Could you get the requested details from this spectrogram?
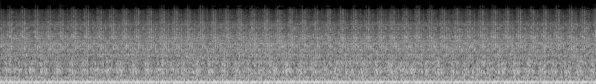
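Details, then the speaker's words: VW Jetta cold start after a clutch job: loud, rough warm-up idle with steady light tapping of about two to three per second from fresh lifters, expected to go away once oil pumps them up. "he's alive it's normal it's easy I mean it's normal for the lifter to be ticking because they are fresh but this snow should go away in a few"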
